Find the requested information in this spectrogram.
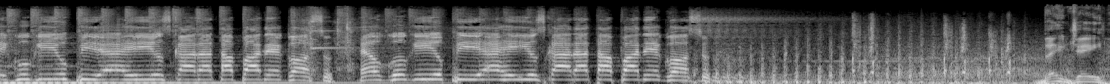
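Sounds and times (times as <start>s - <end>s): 
speech: 0.0s - 7.4s, 10.5s - 11.1s
helicopter rotor chopping: 0.0s - 11.1s.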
